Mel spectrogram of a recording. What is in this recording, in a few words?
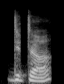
"deter", Indian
